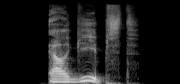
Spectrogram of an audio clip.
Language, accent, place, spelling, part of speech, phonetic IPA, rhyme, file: German, Germany, Berlin, ergibst, verb, [ɛɐ̯ˈɡiːpst], -iːpst, De-ergibst.ogg
- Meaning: second-person singular present of ergeben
